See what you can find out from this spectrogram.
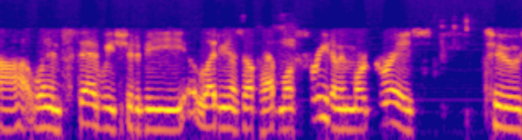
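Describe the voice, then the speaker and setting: Through noticeable background noise, a man speaks at a moderate pace and fairly high pitch, with fairly even intonation. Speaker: broadcaster and public speaker. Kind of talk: interview. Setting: radio studio. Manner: halting, many fillers.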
